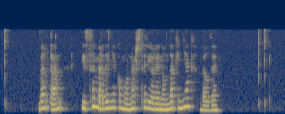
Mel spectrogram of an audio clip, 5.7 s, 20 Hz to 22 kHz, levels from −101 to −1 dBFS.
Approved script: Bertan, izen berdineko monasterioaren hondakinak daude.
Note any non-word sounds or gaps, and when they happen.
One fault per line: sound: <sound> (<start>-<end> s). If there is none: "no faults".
no faults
